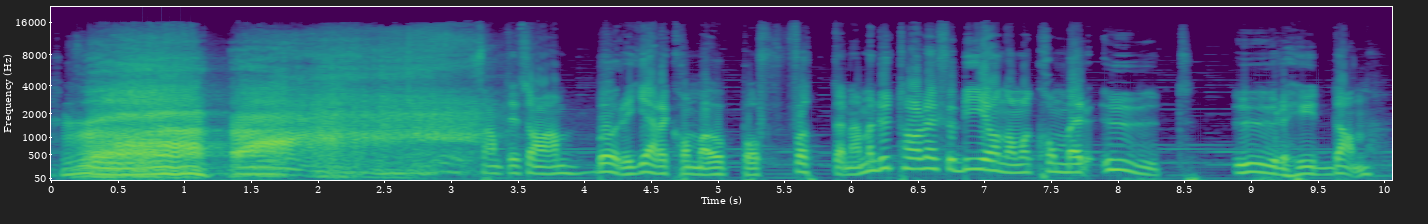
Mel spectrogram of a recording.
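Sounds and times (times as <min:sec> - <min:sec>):
man's voice bellowing a guttural inhuman roar: 0:00.0 - 0:03.6
speech: 0:00.1 - 0:00.4, 0:03.4 - 0:10.0.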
